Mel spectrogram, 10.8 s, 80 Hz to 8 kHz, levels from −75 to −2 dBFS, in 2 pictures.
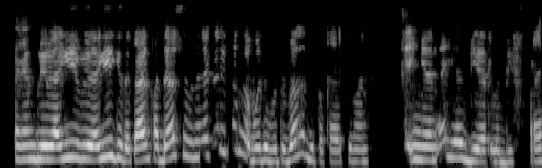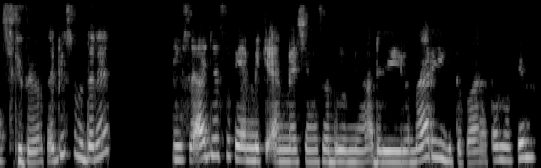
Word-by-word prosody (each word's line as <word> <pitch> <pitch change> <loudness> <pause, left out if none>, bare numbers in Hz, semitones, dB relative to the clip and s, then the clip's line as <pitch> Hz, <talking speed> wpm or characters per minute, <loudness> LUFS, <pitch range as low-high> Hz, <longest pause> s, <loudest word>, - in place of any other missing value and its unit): pengen 245 0 +2
beli 245 - +9
lagi 260 +3 +6
beli 250 - +7
lagi 270 +5 +6
gitu 245 - +1
kan 230 - +7
padahal 240 +4 +2
sebenarnya 295 -1 -4
kan 390 - -9
itu 420 - -13
nggak 315 - -2
butuh-butuh 220 -1 0
banget 300 +6 -1 0.2
kayak 200 0 -5
cuman 210 -1 -7 0.4
keinginan 235 -1 +2
aja 275 -1 0
biar 210 -1 +1
lebih 200 0 -5
fresh 215 +2 -4
gitu 200 -3 -1 0.2
tapi 220 - -3
sebenarnya, 275 -2 -2 0.6
bisa 240 -1 -4
aja 300 +4 -1
supaya 245 -7 0
mix 220 0 0
and 205 - -2
match 205 0 -3
yang 200 0 -4
sebelumnya 200 -1 -2
ada 195 - -2
di 195 0 +3
lemari 245 +6 -1
gitu 215 - -7
kan 190 +1 -5
atau 235 - -5
mungkin, 245 +4 -1
230 Hz, 215 wpm, -26 LUFS, 205-265 Hz, 0.6 s, beli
